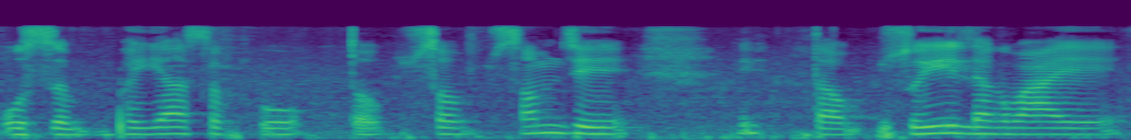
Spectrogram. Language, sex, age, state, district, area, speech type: Hindi, female, 60+, Bihar, Madhepura, rural, spontaneous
